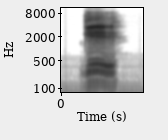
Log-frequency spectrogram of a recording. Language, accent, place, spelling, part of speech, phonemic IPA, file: French, France, Lyon, guéer, verb, /ɡe.e/, LL-Q150 (fra)-guéer.wav
- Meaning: 1. to ford (a river, etc.) 2. to bathe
